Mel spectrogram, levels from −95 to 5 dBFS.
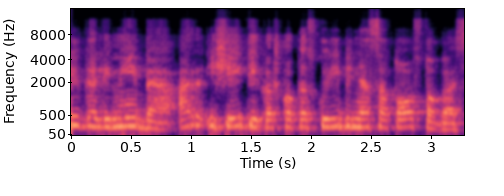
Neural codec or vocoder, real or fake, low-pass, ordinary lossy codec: vocoder, 44.1 kHz, 128 mel bands every 512 samples, BigVGAN v2; fake; 14.4 kHz; Opus, 16 kbps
